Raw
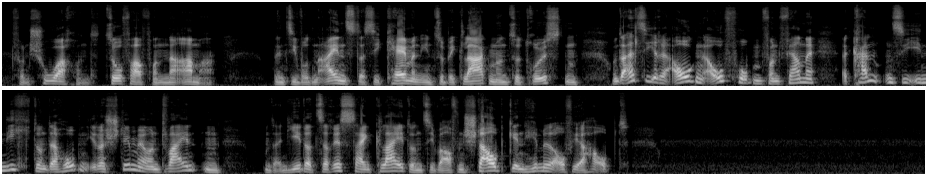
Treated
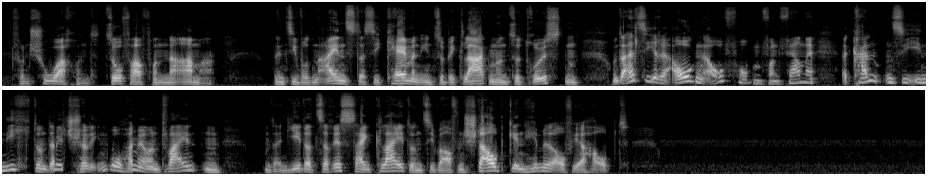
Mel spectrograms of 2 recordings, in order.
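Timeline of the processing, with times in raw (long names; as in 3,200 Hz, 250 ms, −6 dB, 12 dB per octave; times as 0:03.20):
0:07.08–0:08.09: phaser with its sweep stopped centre 1,400 Hz, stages 6
0:09.76–0:10.54: reverse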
